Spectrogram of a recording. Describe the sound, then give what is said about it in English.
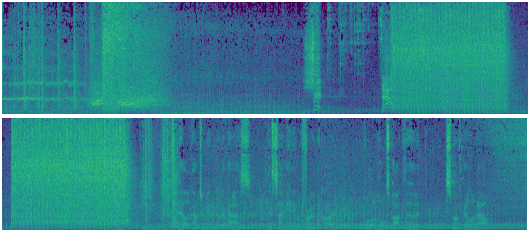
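Machine-gun fire strikes a car from the side, bullets tearing through its door and roof: loud, dense bursts of rapid gunfire over steady helicopter rotor noise, with brief breaks between bursts and voices at times. “we were hit from the side. Bullets ripped through the door and the roof of the car, somehow missing us.”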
